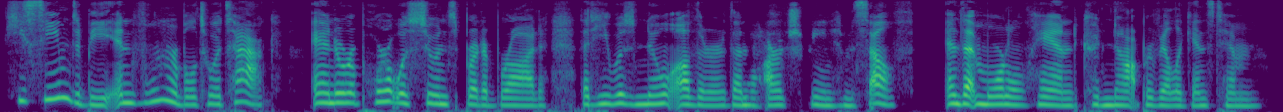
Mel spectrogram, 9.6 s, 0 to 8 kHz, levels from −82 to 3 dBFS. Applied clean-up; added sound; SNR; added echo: neural mask model Resemble Enhance denoiser.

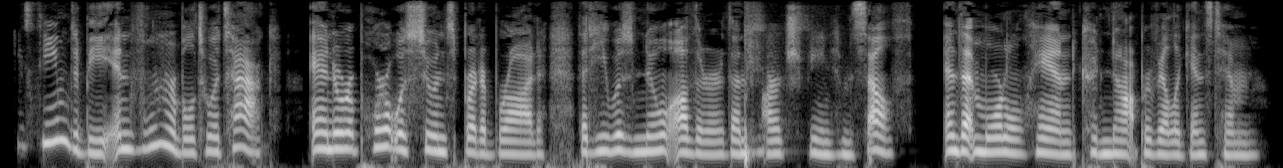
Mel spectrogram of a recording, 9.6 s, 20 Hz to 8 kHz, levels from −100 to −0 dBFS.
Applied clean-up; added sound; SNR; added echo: neural mask model DeepFilterNet 3.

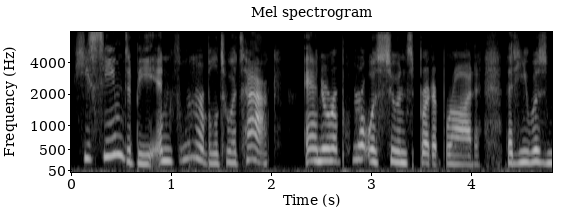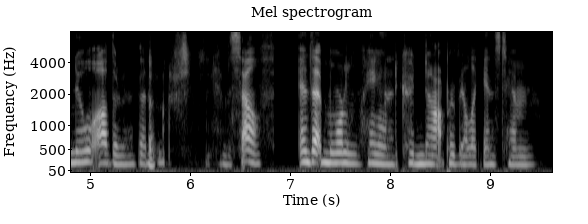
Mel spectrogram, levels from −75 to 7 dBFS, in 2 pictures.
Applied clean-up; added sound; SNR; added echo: neural diffusion model UNIVERSE++.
